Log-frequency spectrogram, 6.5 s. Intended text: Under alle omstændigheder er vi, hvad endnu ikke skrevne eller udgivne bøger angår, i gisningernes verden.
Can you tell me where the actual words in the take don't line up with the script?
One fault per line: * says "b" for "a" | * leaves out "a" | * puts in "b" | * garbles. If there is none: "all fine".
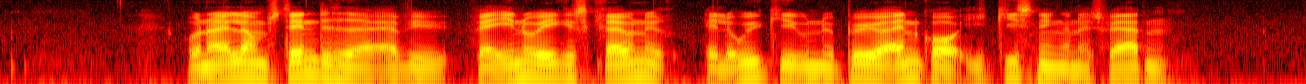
all fine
